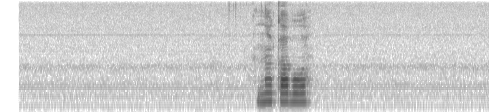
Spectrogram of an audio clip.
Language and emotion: Russian, neutral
